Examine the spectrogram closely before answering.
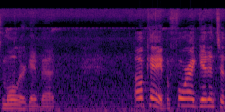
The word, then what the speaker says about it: Mollegabet: molar gay bad bone some people pronounce it Molly gay bet or just call him Molly's but I had a person that actually speaks the language say it's molar Gabe ed okay before I get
